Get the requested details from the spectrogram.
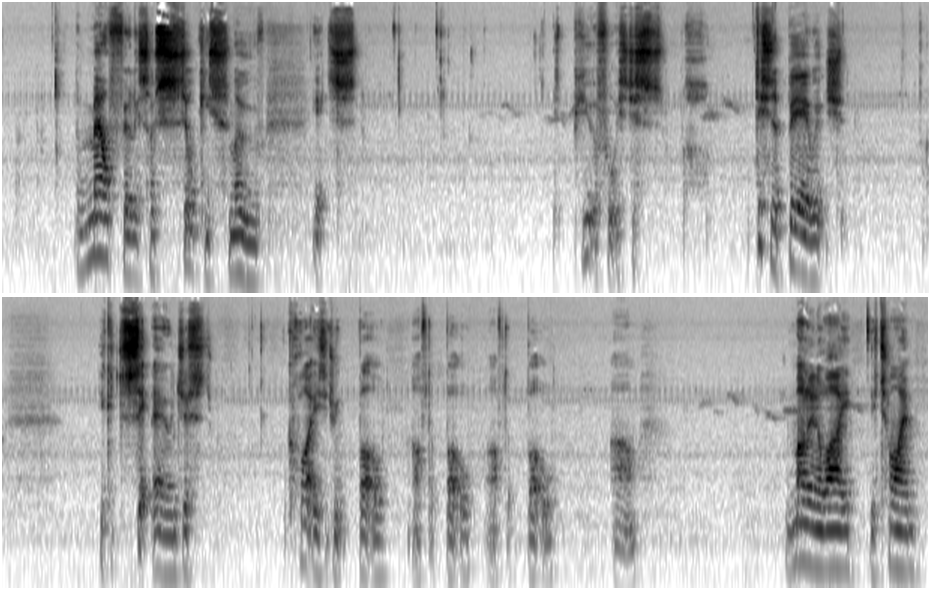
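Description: A middle-aged man talks close to a microphone, calmly, with pauses.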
